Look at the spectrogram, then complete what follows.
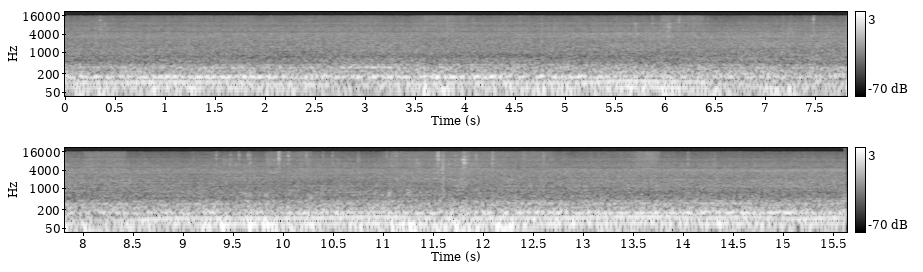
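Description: Vehicle cabin noise while driving at a steady speed: the engine and tyres on the road make a continuous low rumble that barely changes.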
